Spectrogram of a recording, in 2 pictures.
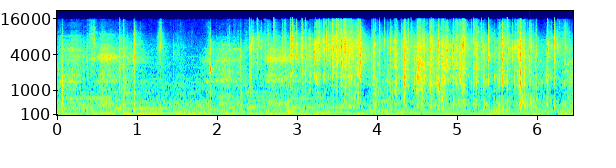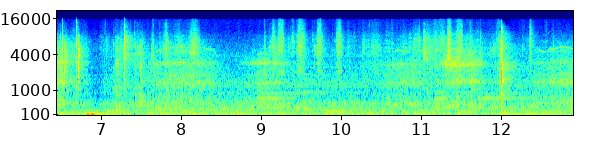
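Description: Foil booster-pack wrapper crinkling and tearing as it is opened, densest in the first half, over soft background music.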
